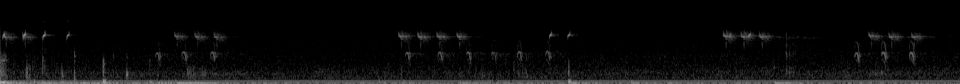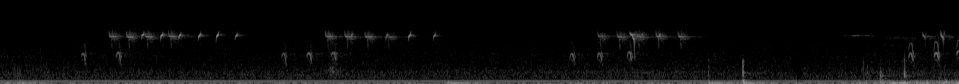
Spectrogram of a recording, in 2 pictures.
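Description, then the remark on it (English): A wild bird, a lone bright red male perched in a spruce tree by a net, gives repeated short, high-pitched chirping calls in brief clusters of two to four notes, steady throughout over a constant low hum, with no talking. “Wild bird, back to the decoy.”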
